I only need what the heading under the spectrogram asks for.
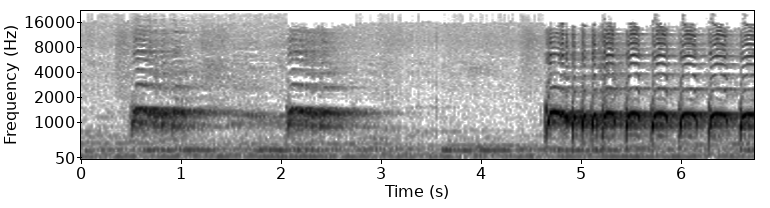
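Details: Local zebra dove with a big, loud voice, used to lure other doves: two drawn-out level notes, then a fast series of clear bubbling coos repeated several times per second, over a faint low hum.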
